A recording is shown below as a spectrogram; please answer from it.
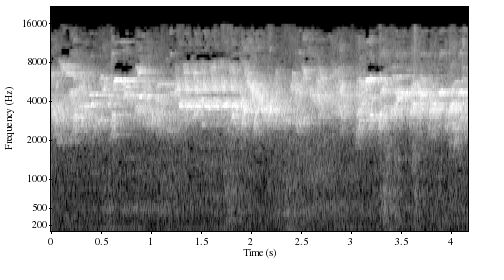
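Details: A thick, high chatter of European goldfinch song, recorded in 2019, runs without pause as tinkling and buzzy notes overlap, dipping briefly near the end before resuming.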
